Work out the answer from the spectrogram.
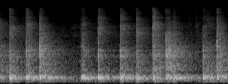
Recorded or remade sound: remade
